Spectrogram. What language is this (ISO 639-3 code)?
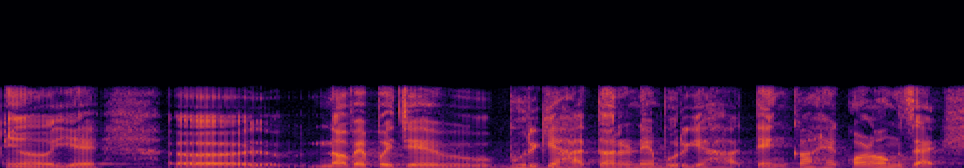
kok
